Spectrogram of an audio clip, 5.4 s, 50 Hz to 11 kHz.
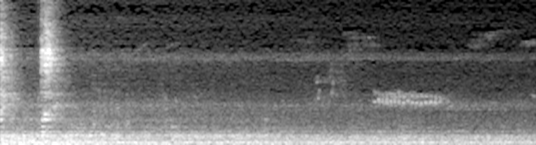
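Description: Irish Rail 8300 class DART electric multiple unit dying away after passing, its rumble fading steadily, with one sharp clank about half a second in.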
